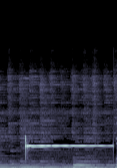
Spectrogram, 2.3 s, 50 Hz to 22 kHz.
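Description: Casio SA-75 keyboard playing sustained notes on a string voice. About half a second in, a loud, steady, high-pitched electronic beep comes in on top and holds.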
